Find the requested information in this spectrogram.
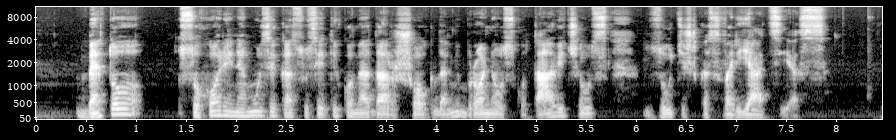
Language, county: Lithuanian, Telšiai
